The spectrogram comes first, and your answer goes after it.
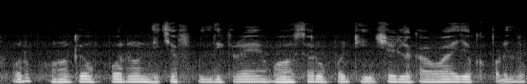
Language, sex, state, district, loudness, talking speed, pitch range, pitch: Hindi, male, Bihar, Gopalganj, -16 LUFS, 260 wpm, 115-125 Hz, 120 Hz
